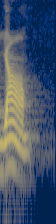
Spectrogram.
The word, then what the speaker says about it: yom: The Hebrew word for day is the word yom, Y-O-M, or it's pronounced that way. I don't know how it's spelled, but yom.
